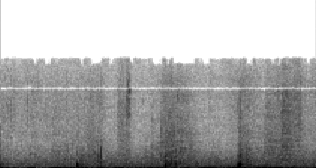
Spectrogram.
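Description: A few soft footsteps on the leafy forest floor, irregularly spaced, over a low steady rumble.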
